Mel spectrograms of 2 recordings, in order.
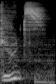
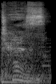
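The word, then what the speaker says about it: Goetz: Goots? That's how that's pronounced? Don't I thought it was fret about Goites.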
